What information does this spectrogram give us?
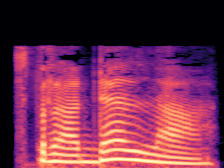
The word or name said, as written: stradella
